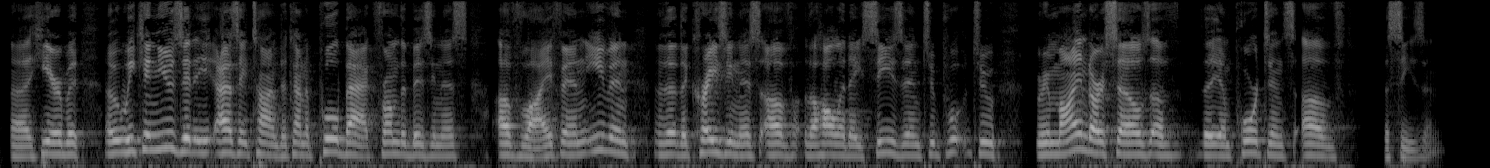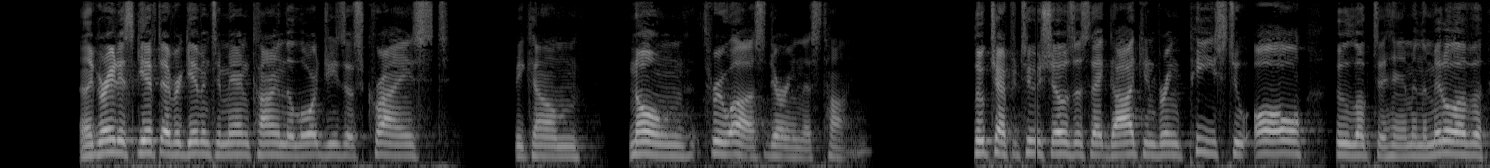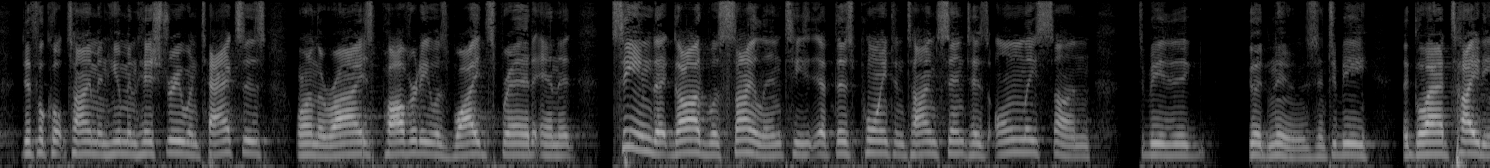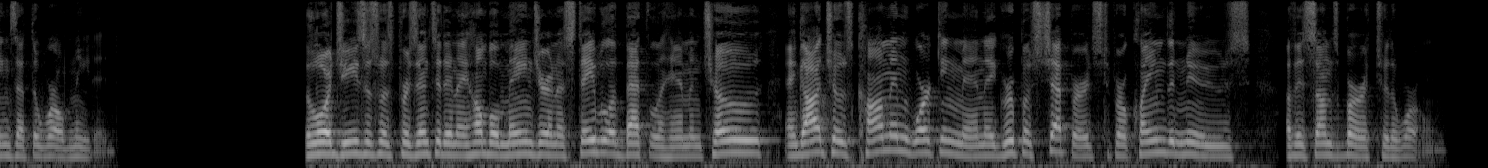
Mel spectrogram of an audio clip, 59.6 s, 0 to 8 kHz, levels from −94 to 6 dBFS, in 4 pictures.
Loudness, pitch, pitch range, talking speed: -39 LUFS, 160 Hz, 150-175 Hz, 165 wpm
